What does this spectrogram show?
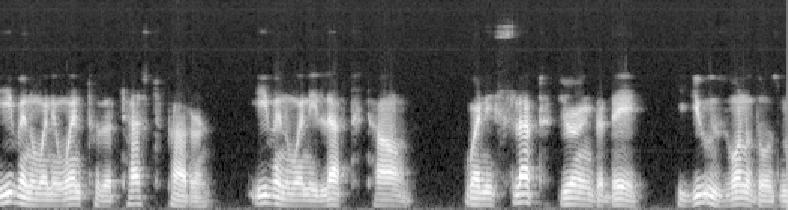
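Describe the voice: Someone does plain reading aloud. Behind them, the background stays quiet.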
